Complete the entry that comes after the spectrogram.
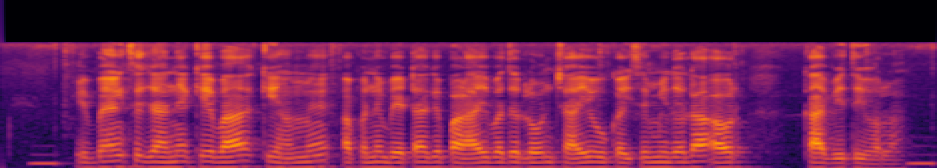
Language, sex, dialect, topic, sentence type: Bhojpuri, male, Western, banking, question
